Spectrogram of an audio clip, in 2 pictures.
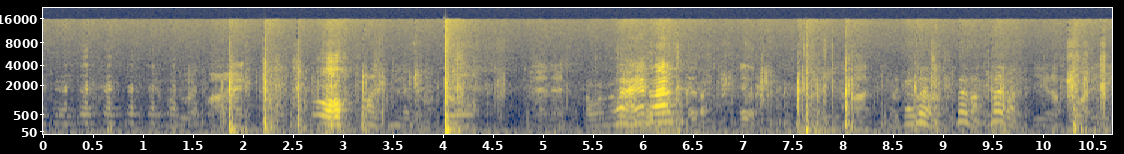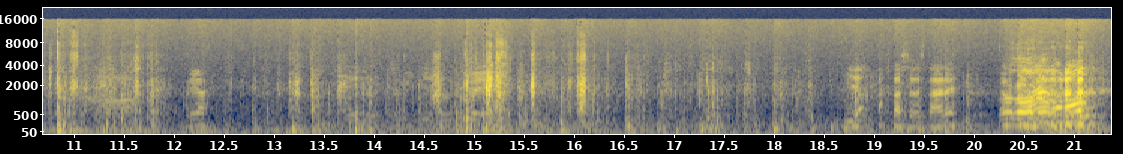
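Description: Players calling out and shouting during a five-a-side football game, with several sharp thuds of the ball being kicked; the loudest kick comes about four seconds in.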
